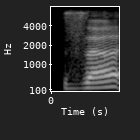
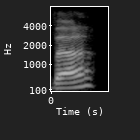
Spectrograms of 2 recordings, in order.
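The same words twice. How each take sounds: First: It starts with a z sound, German-accented. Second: It starts with a th sound, plain accent.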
